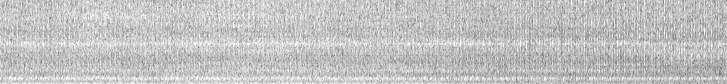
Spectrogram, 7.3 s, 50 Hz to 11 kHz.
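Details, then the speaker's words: Daihatsu F20 4x4, just started cold on a little choke: smooth, even idle at about 230 beats a minute, easing down slightly as it warms. Ignition timing is noted as a little out. "that's got her a little bit of Choke till she warms up"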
